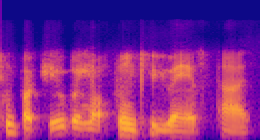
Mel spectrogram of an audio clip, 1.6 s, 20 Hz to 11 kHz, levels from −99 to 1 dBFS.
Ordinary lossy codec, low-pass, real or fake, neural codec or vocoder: MP3, 96 kbps; 7.2 kHz; fake; codec, 16 kHz, 1 kbps, X-Codec, HuBERT features, trained on general audio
